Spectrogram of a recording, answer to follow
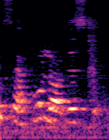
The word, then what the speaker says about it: psephologist: क्या बोलते हैं हम, सेफोलॉजिस्ट। इसकी स्पेलिंग आपको याद रखेंगे, P इसमें साइलेंट होता है, LOGIST, PSEPHOLOGIST, क्या बन जाएगा, सेफोलॉजिस्ट।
